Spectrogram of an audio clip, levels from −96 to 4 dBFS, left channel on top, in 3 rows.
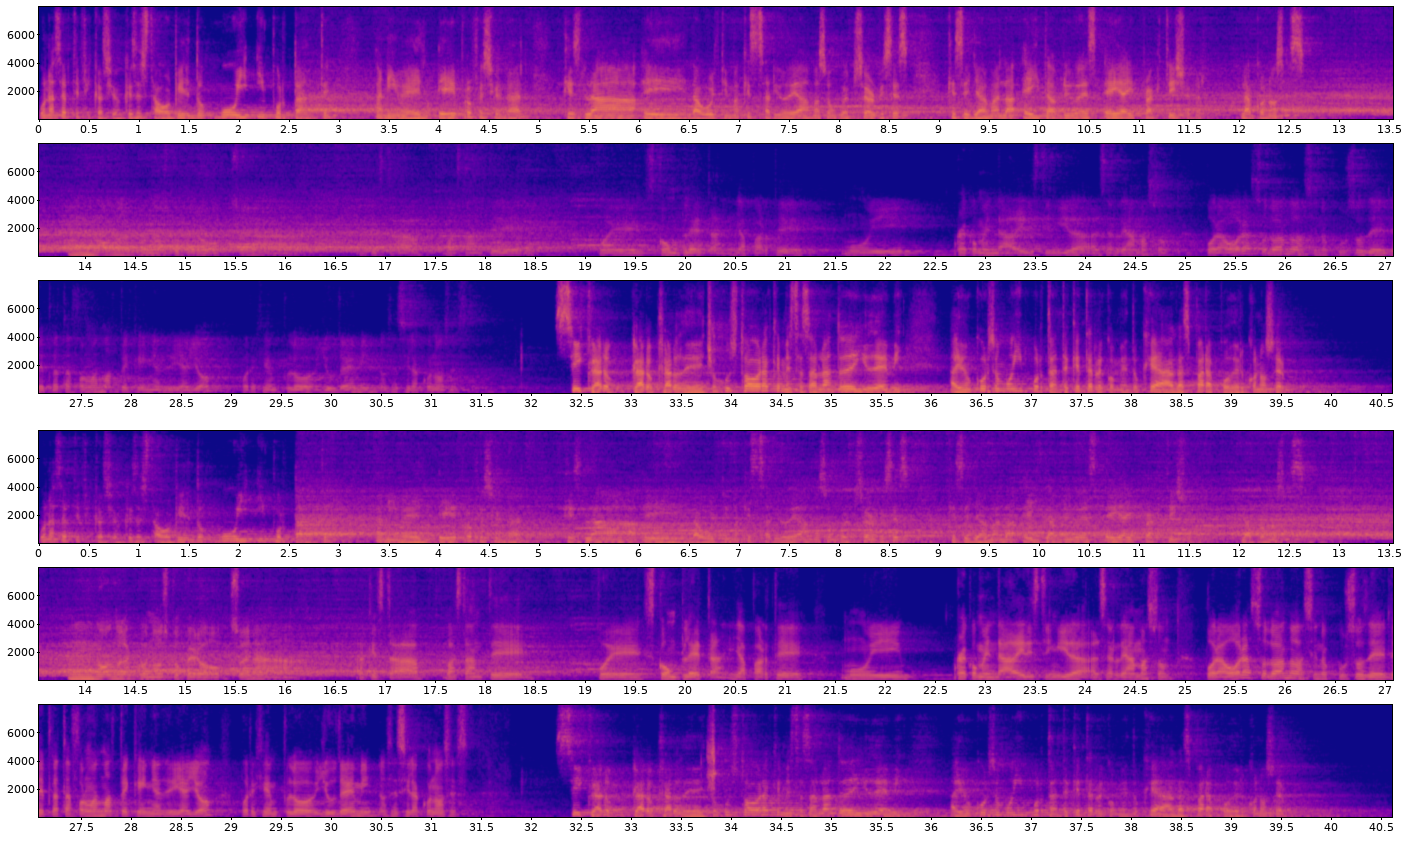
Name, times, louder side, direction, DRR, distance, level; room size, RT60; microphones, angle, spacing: voice 1, 0.0-11.7 12.0-12.7 32.3-39.5, left 5 dB, 60° left, 12 dB, 0.5 m, -34 dB
sound 1, 2.5-20.2, right 1 dB, 10° right, 1.5 m, -40 dB
voice 2, 13.8-16.3 16.7-18.5 19.1-22.2 22.7-31.4 33.8-33.9, right 6 dB, 55° right, 13 dB, 0.3 m, -41 dB
13.0 x 7.6 x 6.1 m, 2.8 s
head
